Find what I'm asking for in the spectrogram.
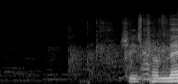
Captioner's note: audience applauding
